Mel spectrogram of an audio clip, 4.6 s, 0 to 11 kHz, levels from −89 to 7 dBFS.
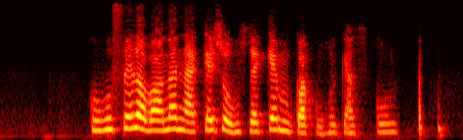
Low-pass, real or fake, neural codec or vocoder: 9.9 kHz; fake; codec, 16 kHz in and 24 kHz out, 0.4 kbps, LongCat-Audio-Codec, fine tuned four codebook decoder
